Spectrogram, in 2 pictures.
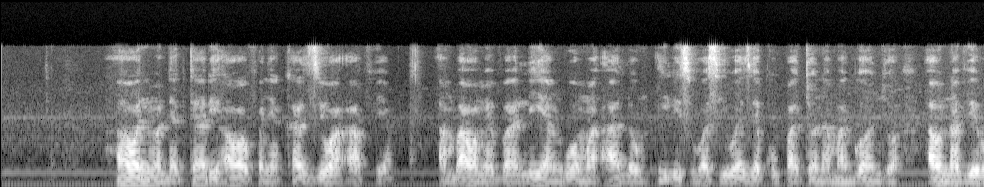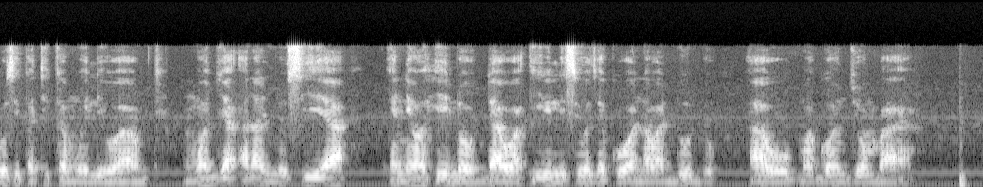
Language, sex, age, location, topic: Swahili, female, 25-35, Kisumu, health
